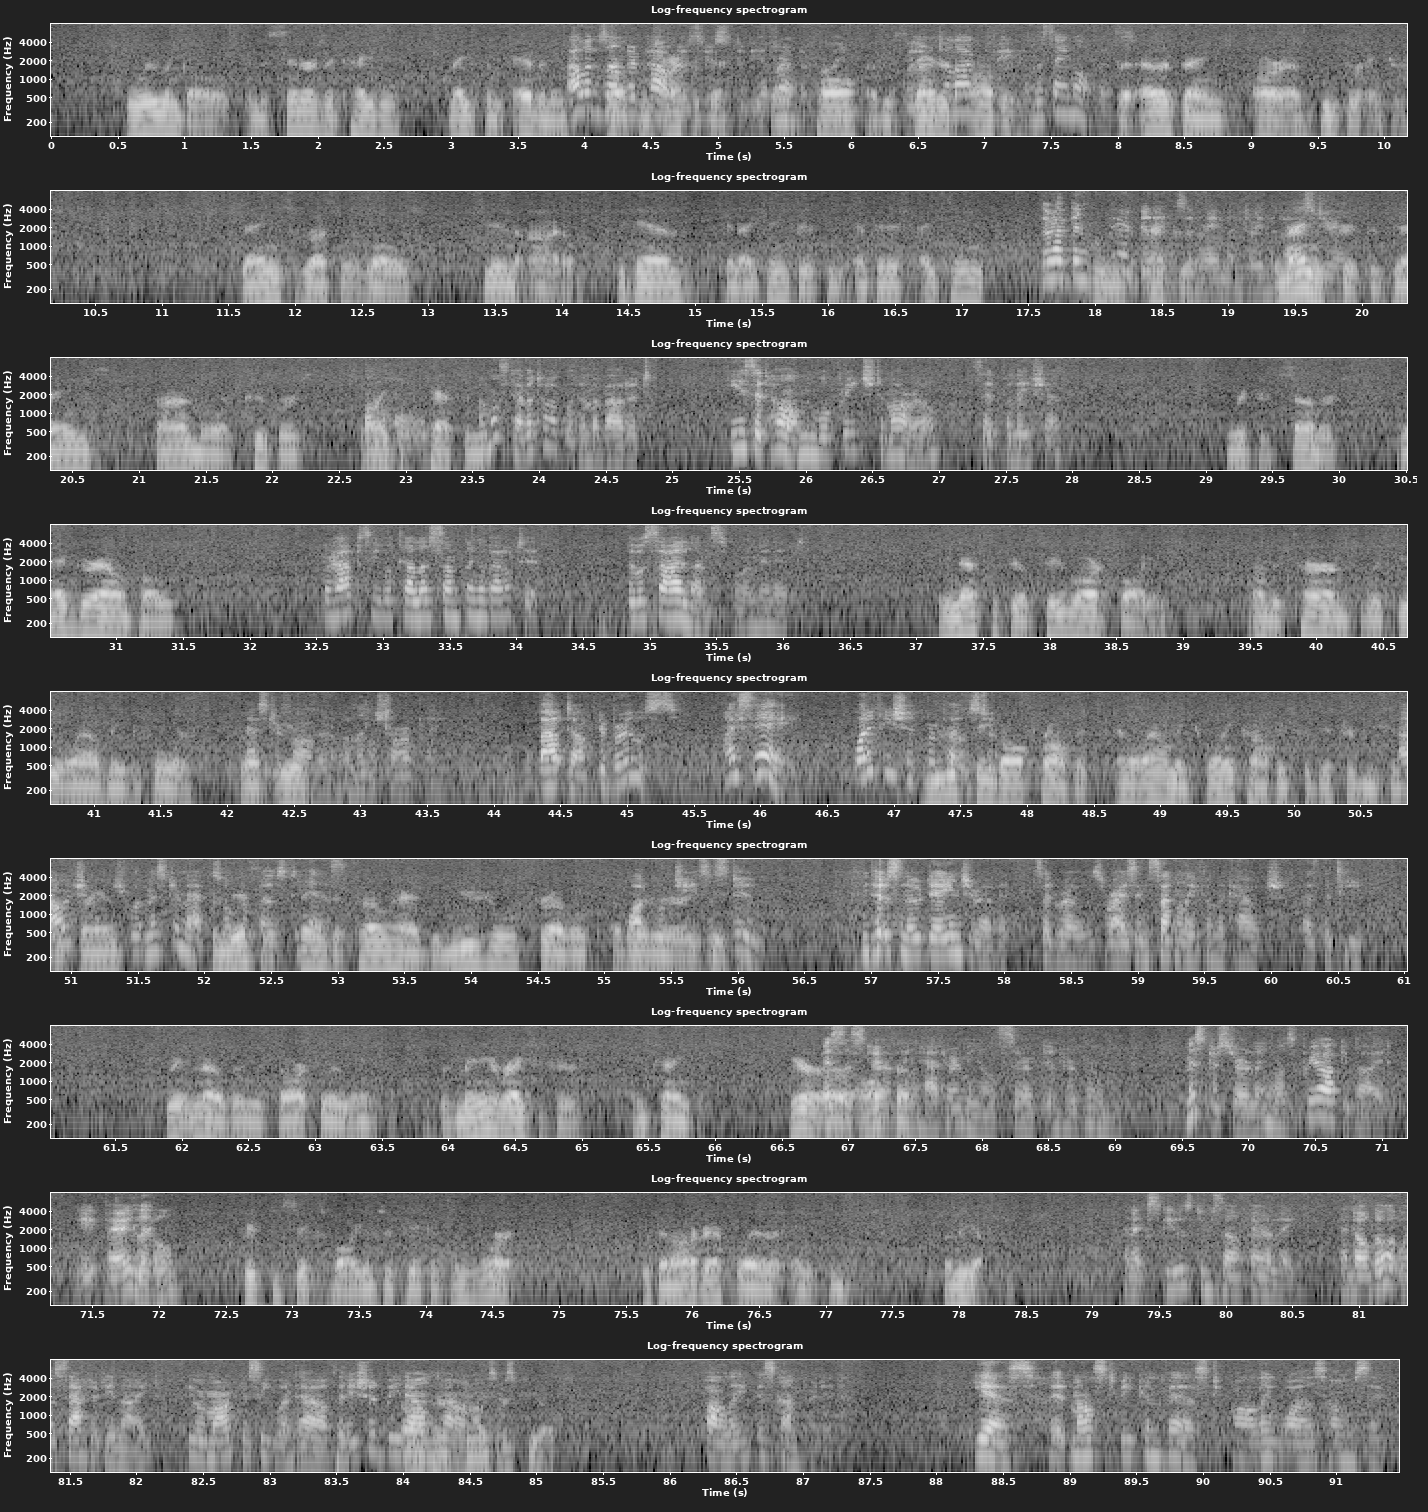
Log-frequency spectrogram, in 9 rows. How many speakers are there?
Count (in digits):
2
